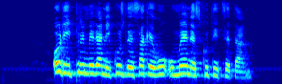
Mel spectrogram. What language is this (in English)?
Basque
